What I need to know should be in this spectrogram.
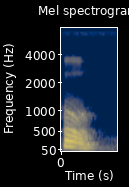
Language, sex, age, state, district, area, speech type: Marathi, male, 30-45, Maharashtra, Osmanabad, rural, spontaneous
